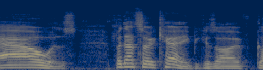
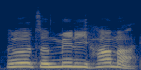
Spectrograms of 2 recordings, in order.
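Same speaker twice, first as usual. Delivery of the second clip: higher, louder gush of a naive fan; mock gushing onlooker; 7 semitones higher, 5 dB louder than usual. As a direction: ham up a clueless fan calling it a Hummer. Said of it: "What do you think?".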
